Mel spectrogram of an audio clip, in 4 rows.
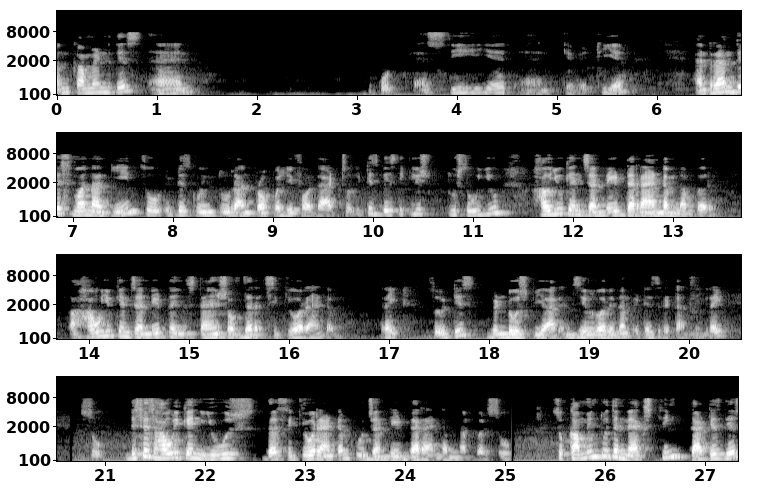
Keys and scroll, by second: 4.8 ctrl+/, 25.0 alt+Tab, 26.6 Right.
